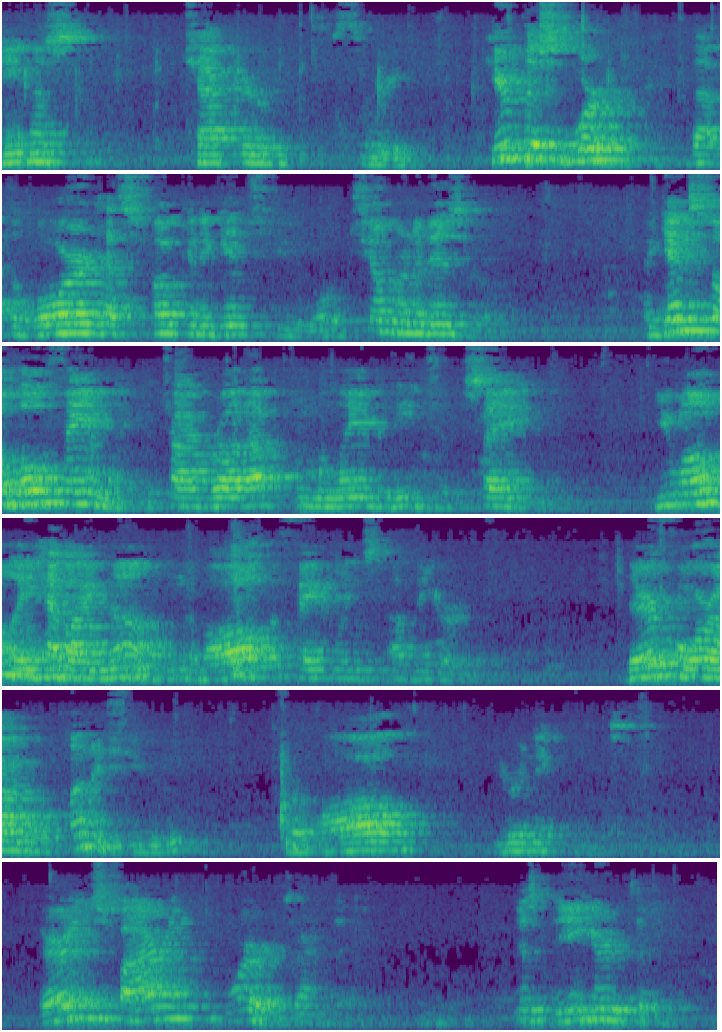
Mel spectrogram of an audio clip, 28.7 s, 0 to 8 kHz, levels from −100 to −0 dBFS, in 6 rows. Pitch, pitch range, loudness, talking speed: 155 Hz, 120-170 Hz, -27 LUFS, 125 wpm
